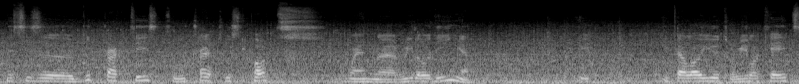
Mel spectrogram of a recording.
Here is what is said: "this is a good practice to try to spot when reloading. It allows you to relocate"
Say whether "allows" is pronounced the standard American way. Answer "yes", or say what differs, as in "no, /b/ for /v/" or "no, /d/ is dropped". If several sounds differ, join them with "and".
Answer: no, /z/ is dropped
